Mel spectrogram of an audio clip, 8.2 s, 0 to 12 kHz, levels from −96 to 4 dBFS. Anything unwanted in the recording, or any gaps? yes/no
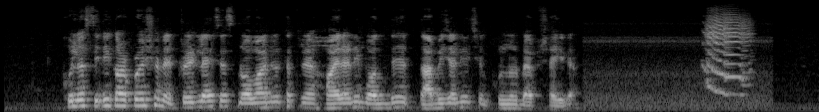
yes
